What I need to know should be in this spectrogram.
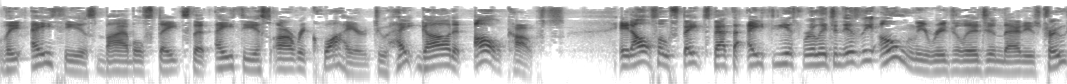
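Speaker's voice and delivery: put-on Southern US accent. Reading a quoted passage aloud, in a put-on southern accent. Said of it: "You going to use your southern accent on this one? I will".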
